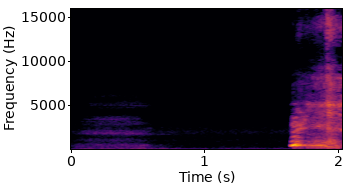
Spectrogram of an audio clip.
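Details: Tickly sneeze: a faint intake, a pause, then one sudden explosive burst of air; a single sneeze.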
